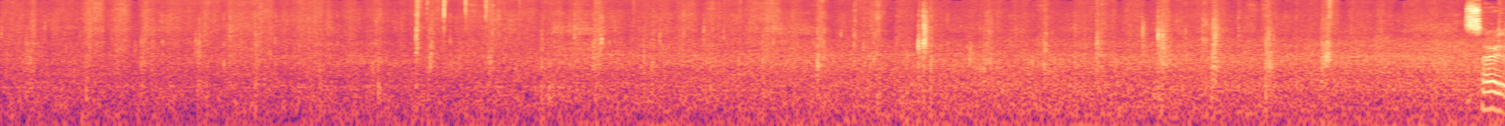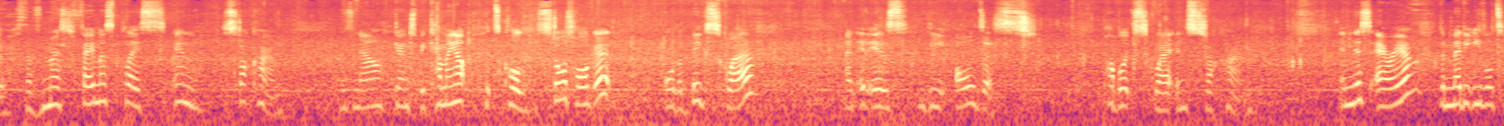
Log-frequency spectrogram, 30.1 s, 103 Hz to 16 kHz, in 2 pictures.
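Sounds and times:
footsteps on snowy cobblestones: 0:00.0 - 0:30.0
steady low rumble: 0:00.0 - 0:30.0.

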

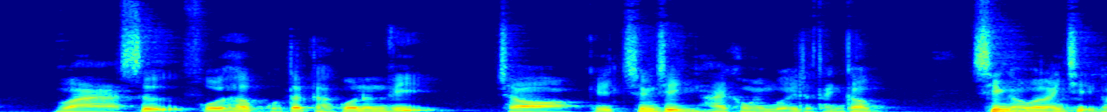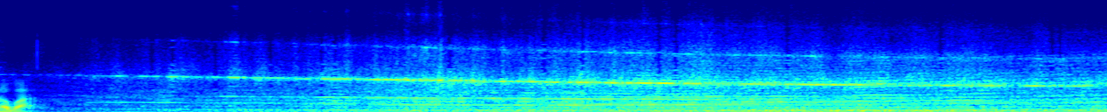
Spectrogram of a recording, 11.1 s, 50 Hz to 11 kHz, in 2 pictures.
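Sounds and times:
high engine whine: 0:05.8 - 0:11.0
jet airliner roar: 0:05.8 - 0:11.0.

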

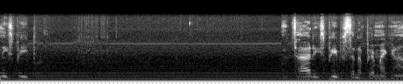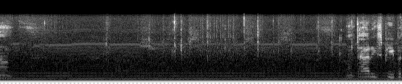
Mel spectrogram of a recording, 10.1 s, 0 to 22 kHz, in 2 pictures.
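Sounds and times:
person speaking: 0:00.0 - 0:00.7, 0:03.5 - 0:10.0
low electrical mains hum: 0:00.0 - 0:10.0.

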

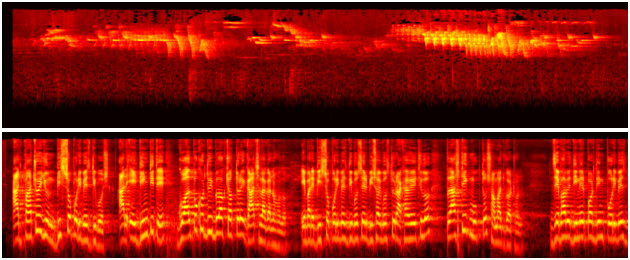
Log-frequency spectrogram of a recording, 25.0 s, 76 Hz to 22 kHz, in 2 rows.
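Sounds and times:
birds chirping: 0:00.2 - 0:25.0.

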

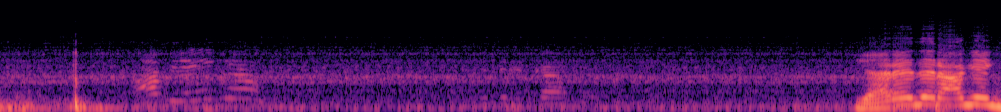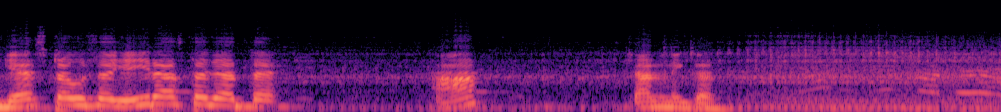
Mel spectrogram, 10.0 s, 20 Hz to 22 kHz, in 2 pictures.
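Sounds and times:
motorcycle engine idling: 0:00.0 - 0:04.4, 0:05.0 - 0:10.0.

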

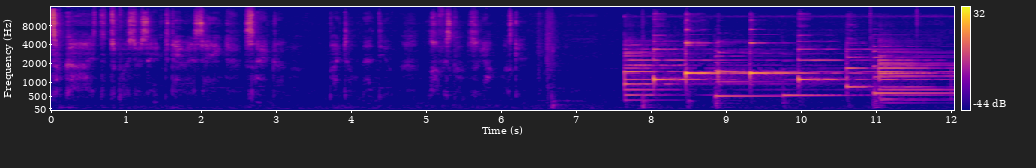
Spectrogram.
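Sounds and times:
girl whispering: 0:00.0 - 0:06.5.

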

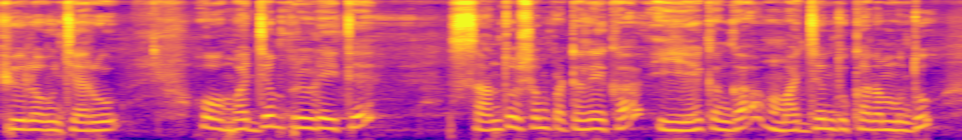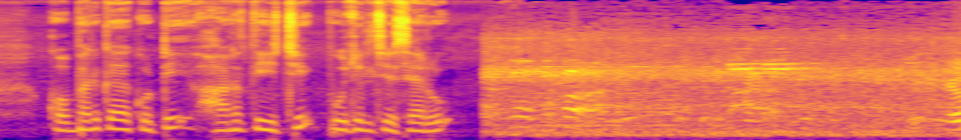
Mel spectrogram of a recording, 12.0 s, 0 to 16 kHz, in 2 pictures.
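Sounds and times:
street background noise: 0:00.0 - 0:12.0
men talking indistinctly: 0:09.0 - 0:11.0.

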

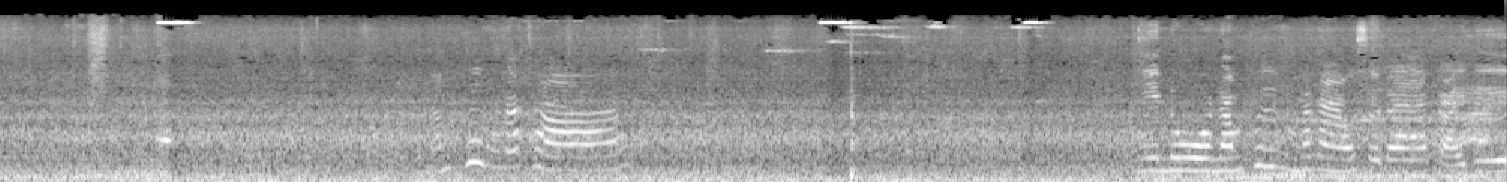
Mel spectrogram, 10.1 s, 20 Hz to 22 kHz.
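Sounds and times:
low rumble of road traffic: 0:00.0 - 0:10.0.

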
